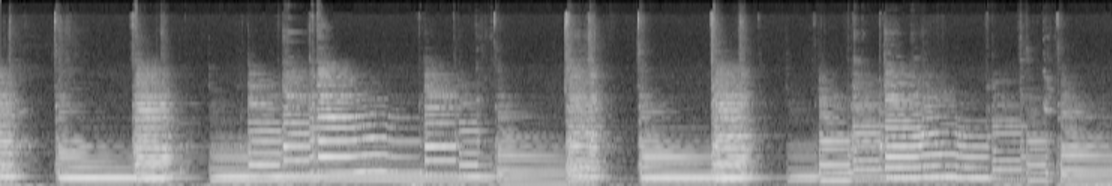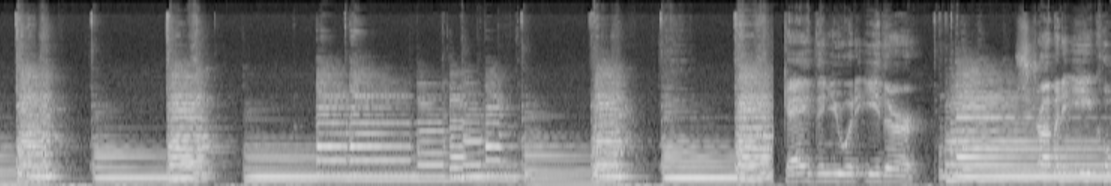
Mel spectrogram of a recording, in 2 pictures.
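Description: An electric guitar with distortion plays the bridge of a song, a run of punchy distorted chords and short riffs in a fast rhythm, loud and close, with no voice over it.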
